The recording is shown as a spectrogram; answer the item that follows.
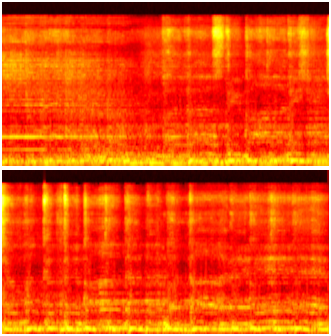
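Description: Recorded music of a Hindi-Urdu devotional song praising God, with held tones and a heavy bass line, and drum strikes coming in about two and a half seconds in.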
